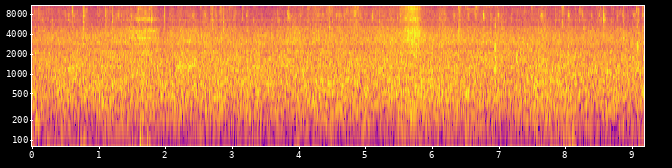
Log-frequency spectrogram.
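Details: Steady rushing water or surf fills the recording, with no animal calls audible.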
